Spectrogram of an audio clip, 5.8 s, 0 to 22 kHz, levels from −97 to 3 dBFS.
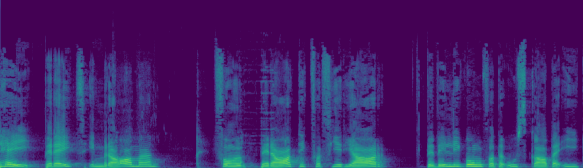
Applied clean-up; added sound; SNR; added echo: neural mask model DeepFilterNet 3.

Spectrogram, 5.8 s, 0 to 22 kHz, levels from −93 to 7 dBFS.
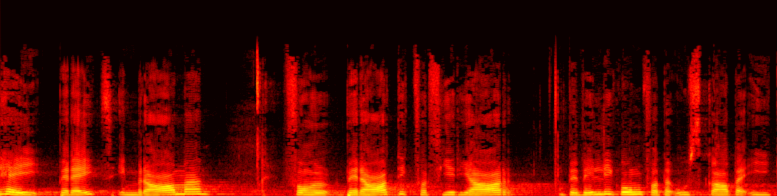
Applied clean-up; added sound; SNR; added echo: none; none; none; none.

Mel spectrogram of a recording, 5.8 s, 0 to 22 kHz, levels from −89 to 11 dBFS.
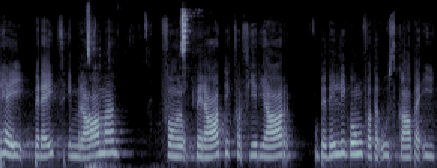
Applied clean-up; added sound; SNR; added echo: neural mask model Resemble Enhance denoiser.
